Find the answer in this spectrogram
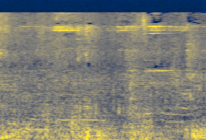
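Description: Footsteps and trekking-pole tips tapping irregularly on a hard station floor as a group of hikers walks off a ropeway gondola, over a low murmur of voices.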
